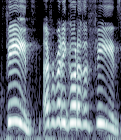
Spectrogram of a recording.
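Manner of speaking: loud, high mock rallying cry; crowd shout. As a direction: yell it like the whole fandom shouting. Internet fans rallying to the feeds.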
